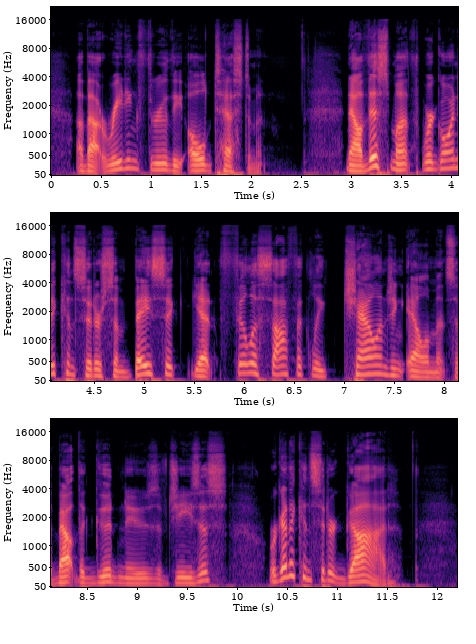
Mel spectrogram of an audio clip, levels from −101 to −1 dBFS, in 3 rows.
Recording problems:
none

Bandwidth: 16 kHz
